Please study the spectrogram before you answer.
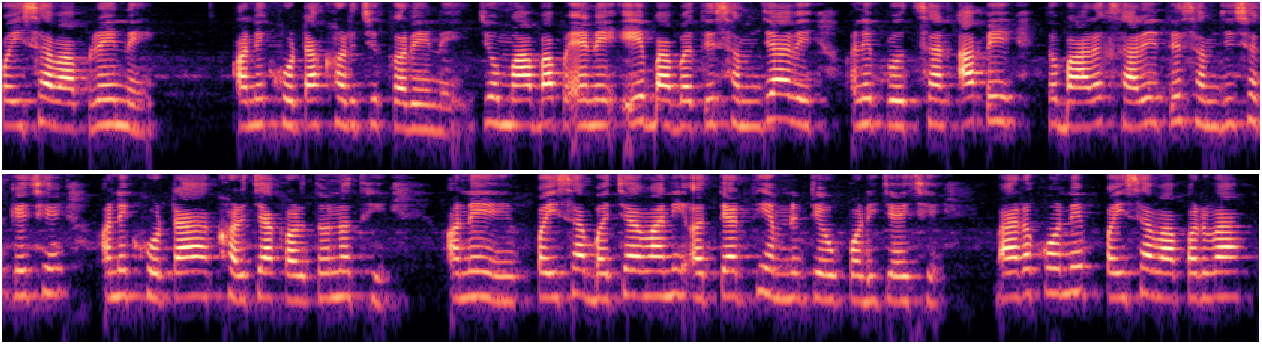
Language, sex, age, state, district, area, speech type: Gujarati, female, 18-30, Gujarat, Ahmedabad, urban, spontaneous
